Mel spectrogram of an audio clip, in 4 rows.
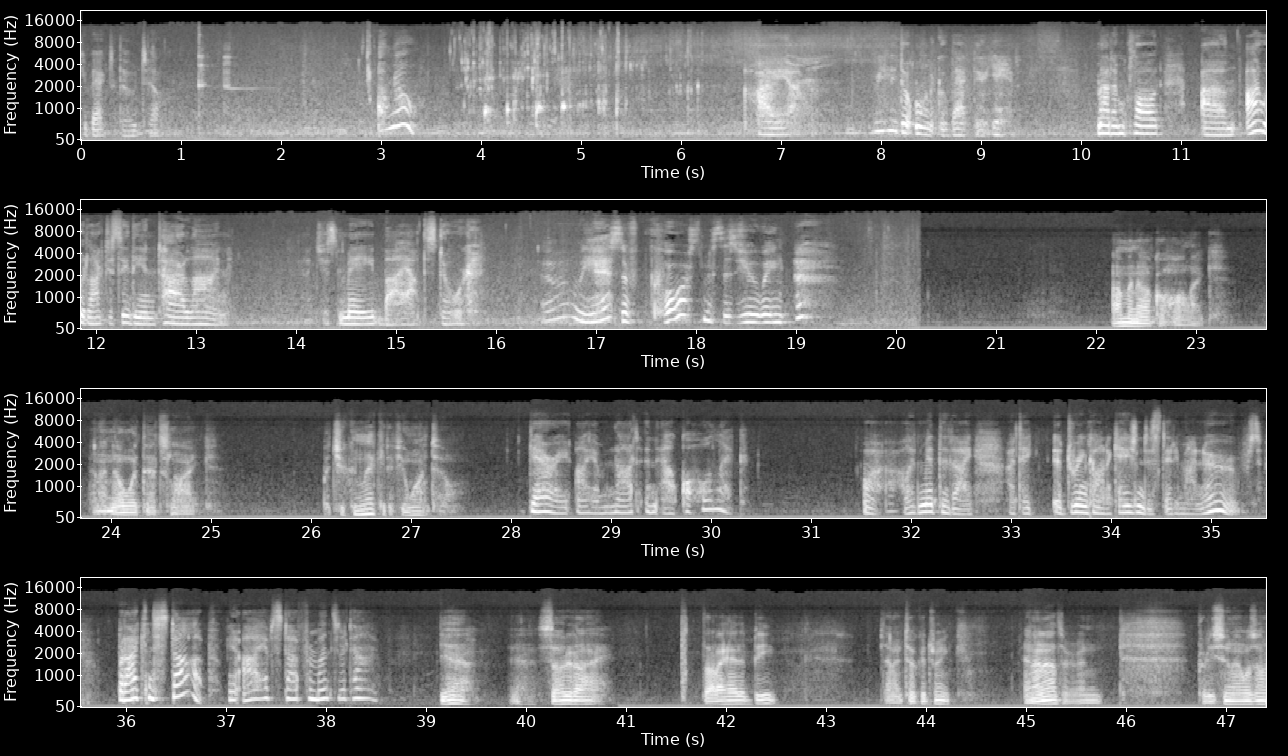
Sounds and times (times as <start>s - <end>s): Inside, small room: 0.0s - 47.4s.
